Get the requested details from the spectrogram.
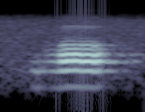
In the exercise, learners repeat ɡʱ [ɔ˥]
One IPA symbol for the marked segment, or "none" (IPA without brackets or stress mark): ɔ˥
